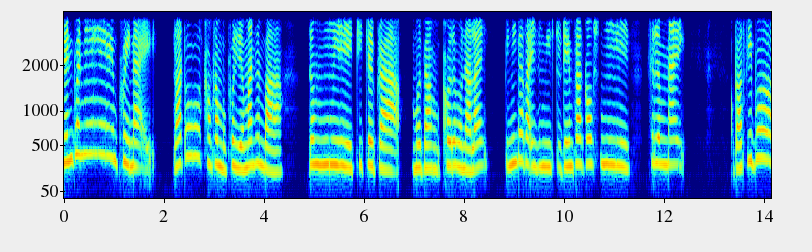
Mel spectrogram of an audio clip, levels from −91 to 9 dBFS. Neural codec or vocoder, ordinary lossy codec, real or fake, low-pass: autoencoder, 44.1 kHz, a latent of 192 numbers a frame, MeloTTS; none; fake; 3.6 kHz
